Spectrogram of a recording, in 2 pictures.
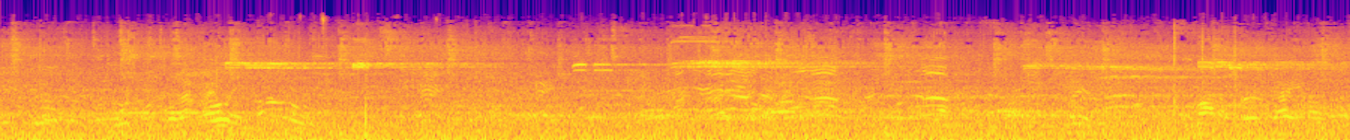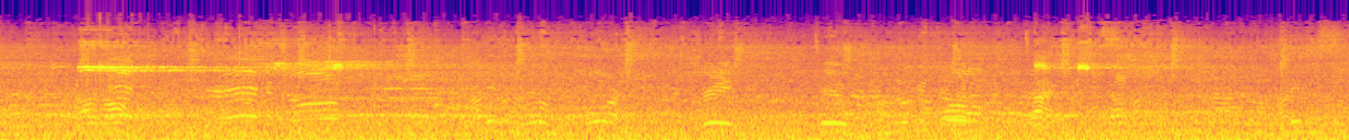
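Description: A crowd of many people chatters in a large echoing hall.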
